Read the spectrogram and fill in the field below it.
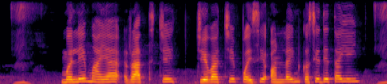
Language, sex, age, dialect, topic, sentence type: Marathi, female, 25-30, Varhadi, banking, question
